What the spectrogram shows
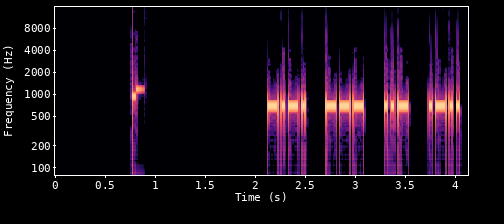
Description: Morse code, heard as a keyed tone, about 36 wpm, spaced as for 25 wpm, 700 Hz. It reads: COUL
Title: 2x Character Spacing - Top 100 Words - 35wpm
